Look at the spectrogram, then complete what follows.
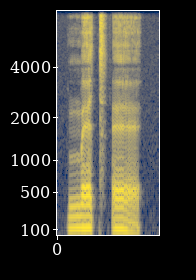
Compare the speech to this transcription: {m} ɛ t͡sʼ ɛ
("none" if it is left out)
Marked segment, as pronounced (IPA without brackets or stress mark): m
